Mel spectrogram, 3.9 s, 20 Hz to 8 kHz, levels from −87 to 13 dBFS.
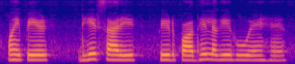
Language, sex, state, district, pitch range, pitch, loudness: Hindi, female, Jharkhand, Garhwa, 220-235 Hz, 230 Hz, -16 LUFS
